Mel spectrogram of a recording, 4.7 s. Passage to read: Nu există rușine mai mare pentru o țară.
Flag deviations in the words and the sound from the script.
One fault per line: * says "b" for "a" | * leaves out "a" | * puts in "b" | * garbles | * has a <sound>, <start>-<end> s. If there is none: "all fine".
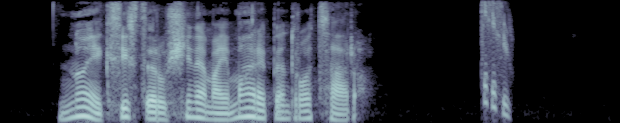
* has a chirp, 3.6-3.9 s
